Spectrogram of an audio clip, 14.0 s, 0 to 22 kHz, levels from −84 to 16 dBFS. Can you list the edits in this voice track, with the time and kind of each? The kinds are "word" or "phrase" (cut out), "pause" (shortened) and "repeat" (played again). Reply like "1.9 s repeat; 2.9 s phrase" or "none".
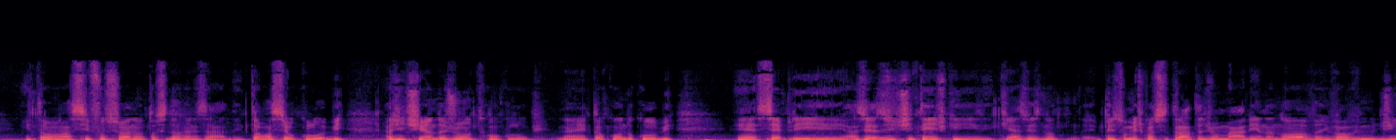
none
